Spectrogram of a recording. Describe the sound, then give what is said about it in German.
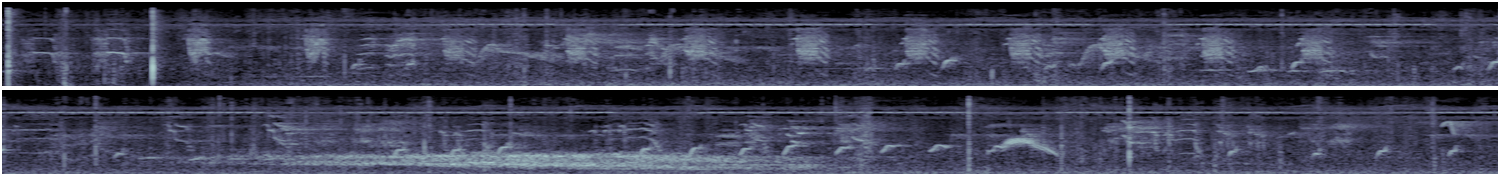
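Dense primary rainforest near the Pacific coast fills with a steady, high insect whine, scattered bird calls and chirps, and a soft, constant hum of background life. “Schon nach wenigen Sekunden verschluckt uns der dichte Primärregenwald.”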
